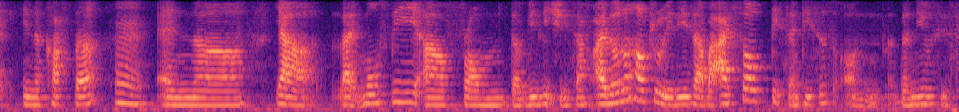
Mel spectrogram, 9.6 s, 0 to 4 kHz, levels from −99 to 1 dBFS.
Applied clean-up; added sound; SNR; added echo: none; none; none; none.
